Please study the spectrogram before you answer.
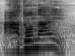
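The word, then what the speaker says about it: אדני: 유대인은 하나님의 이름인 이 신성 대문자가 나오면 야훼라고 읽기 상당히 송구스럽게 생각하고 하셴, 여러분 그렇게 발음합니다. 혹은 아도나이, 나의 주님, 이렇게 발음을 합니다.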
